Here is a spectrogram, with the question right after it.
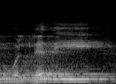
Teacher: یا مدہ ہے، دو حرکات لمبا کریں گے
